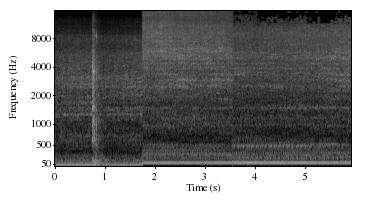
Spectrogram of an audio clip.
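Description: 1964 Chevrolet Impala's engine idling steadily, with a single click a little under a second in and an abrupt change in the engine note about two seconds in.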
